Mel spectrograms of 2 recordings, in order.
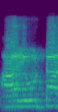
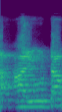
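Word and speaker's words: iota: तो सर हम लोग लिख सकते हैं i minus आयोटा into आयोटा का स्क्वायर। बच्चों आप इसको आई पढ़ो या आयोटा पढ़ो, दोनों सही है। आयोटा सही प्रोनाउंसिएशन है ना।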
